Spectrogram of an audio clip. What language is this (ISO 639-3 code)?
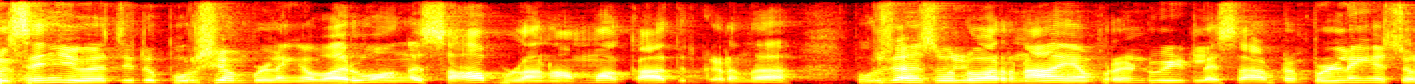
tam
